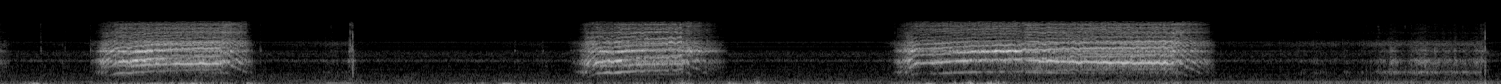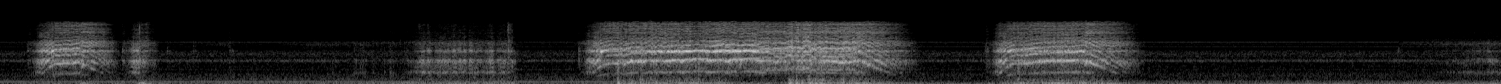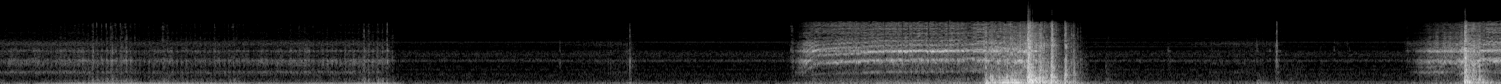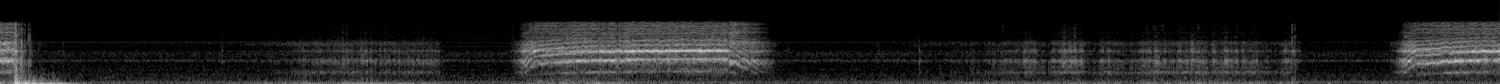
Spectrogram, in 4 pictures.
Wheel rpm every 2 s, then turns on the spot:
60, 30, 10, 60, 70, 140, 10, 30, 10, 20, 80, 130, 60, 10, 0, 20, 20, 0, 10, 130, 40, 0, 50, 0, 10, 120, 30, 10, 10, 50.
2-4 12-14 18-20 30-34 44-46 48-50 54-58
